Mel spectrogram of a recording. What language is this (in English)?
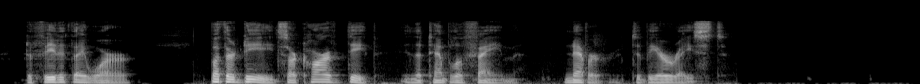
English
